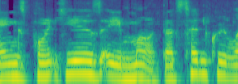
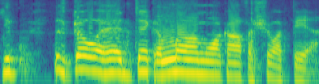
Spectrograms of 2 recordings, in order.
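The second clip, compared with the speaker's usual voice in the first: high, loud, mock Chicago gangster accent. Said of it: "That's like a Chicago, like, gangster voice".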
